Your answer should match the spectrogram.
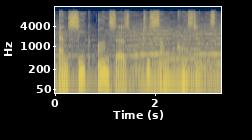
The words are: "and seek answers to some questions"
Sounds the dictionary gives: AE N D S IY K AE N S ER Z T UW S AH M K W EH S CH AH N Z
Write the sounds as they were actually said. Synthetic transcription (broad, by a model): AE N D S IY K AE N S ER Z T UW S AH M K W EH S CH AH N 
